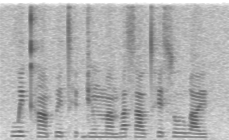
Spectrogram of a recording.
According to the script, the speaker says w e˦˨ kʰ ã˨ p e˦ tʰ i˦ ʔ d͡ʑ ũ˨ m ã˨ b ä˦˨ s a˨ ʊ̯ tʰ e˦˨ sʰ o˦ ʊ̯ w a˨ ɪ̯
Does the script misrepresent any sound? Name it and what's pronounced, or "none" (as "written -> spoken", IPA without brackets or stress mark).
i˦ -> ɪ˦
